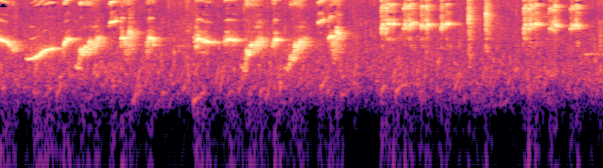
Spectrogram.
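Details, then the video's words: White-rumped shama song for training other birds, with trickling water: loud upward-swooping whistles repeated in quick succession, followed by harsh, buzzy high chattering bursts, all over a soft steady water hiss. "Masteran murai TERAMPUH yang di pakai semua burung juara"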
